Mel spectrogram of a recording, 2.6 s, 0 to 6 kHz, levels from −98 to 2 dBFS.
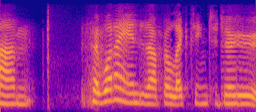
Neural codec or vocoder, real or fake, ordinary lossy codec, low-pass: codec, 16 kHz in and 24 kHz out, 0.9 kbps, LongCat-Audio-Codec, fine tuned four codebook decoder; fake; AAC, 24 kbps; 5.4 kHz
